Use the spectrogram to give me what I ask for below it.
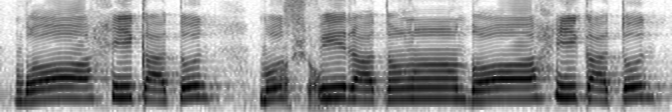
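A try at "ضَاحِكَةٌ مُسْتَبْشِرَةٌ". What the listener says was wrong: غنہ نہیں کیا بالکل نہ ہونے جیسا غنہ ہوا غنہ کریں گے یہاں پر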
